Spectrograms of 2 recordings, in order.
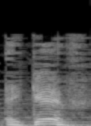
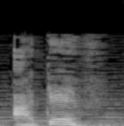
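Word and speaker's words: עקב: Akeiv, la misma palabra, pero se pronuncia distinto. Es decir, Deuteronomio 7:12, que abre la parashá Ekev, que significa sí, se escribe igual que calcañar, talón, que se pronuncia Akev.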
